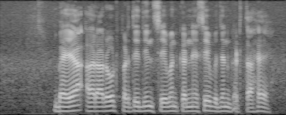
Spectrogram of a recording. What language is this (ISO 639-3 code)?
hin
